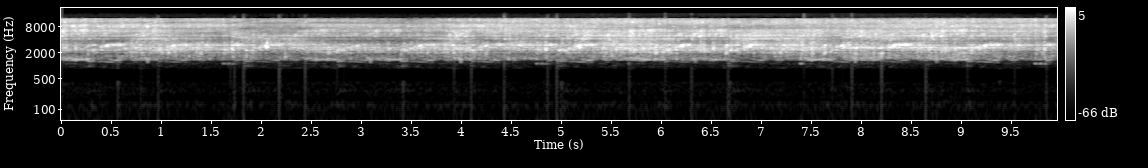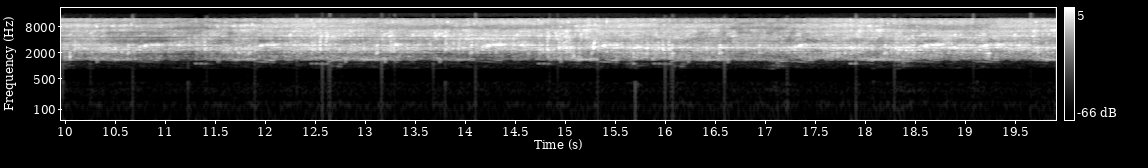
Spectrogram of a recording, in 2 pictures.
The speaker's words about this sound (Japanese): 一度浮いた汚れをシャワーで落とさせていただきます。炭酸泉を当てますね。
